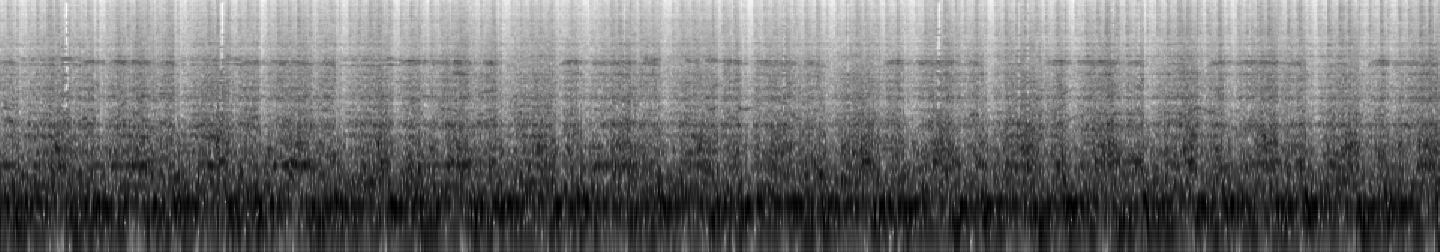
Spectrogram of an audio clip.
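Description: Live Junkanoo band music played loud and without a break: dense, driving drumming with cowbells and horns over a steady low drone.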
